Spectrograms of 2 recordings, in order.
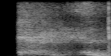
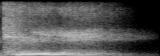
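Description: First: Quick faint whispered word. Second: Said in the usual way. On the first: Shown as a demonstration. Teacher models a word for the student, whispering. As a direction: whisper it just before saying it aloud. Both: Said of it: "you whisper it first".

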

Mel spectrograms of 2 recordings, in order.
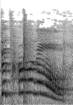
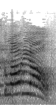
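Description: First: The Colonel! said KER-nul, laughing and high; correct Colonel. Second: Colonial! mocked as kʰəloʊ̃niəl, high and laughing; Colonial, stretched into four syllables; mocking mispronunciation. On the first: Shown as a demonstration. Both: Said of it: "She thinks Colonel's Colonial!".

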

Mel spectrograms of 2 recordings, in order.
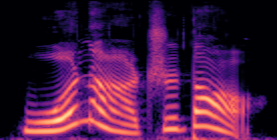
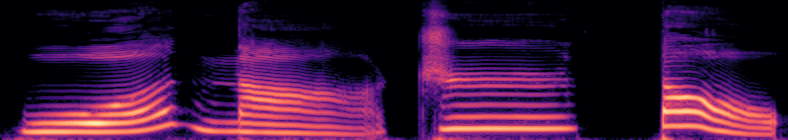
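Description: First: Said in the usual way. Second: Loud, very slow, stretched syllables; slow syllable-by-syllable model. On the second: Shown as a demonstration. Teacher models phrase for learners, slow and loud. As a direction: spell it out slowly and firmly, sound by sound.

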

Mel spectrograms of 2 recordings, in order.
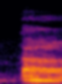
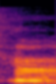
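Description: First: Unaspirated Vietnamese tờ, no puff of air; teacher demos tờ the Vietnamese way. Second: Tờ with a strong puff of air, aspirated; teacher demos English t with a puff of air. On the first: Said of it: "tiếng Việt". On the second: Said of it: "tiếng Anh". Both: Shown as a demonstration.

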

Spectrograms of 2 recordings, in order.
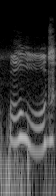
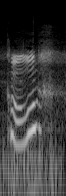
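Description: First: Said in the usual way. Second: High, loud rising "Cold?"; squeaky surprised question. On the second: Real, not acted. Asks about the cold.

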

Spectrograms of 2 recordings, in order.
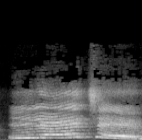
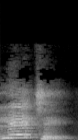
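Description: First: "leche" stretched, high and loud; drawn-out reveal. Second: Said in the usual way. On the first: Shown as a demonstration. Teacher revealing "leche" to children, drawn-out reveal. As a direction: sing out "leche" with a long first syllable.

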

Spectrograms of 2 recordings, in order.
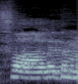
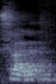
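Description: First: స్వాగతం with a drawn-out aa; svaa-gatam, holding the first vowel of స్వాగతం; long first vowel. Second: స్వాగతం with a short a, as svagatam; no long aa in స్వాగతం; short first vowel. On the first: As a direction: stretch svaa at the start of స్వాగతం. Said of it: "స్వాగతం అంటే welcome". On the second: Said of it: "సెల్ఫ్గా మనం ఏదో చెప్పుకోవడం". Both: Shown as a demonstration.

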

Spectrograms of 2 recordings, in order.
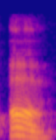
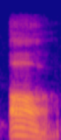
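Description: First: Thin, front "آ" as in ant; thin A sound. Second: Thick, back "آ" as in barn; thickened A sound. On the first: Teacher showing how A before R is not said, thin vowel. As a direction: say "آ" thinly, like the vowel in cat. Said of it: "ما بيتنطقش آ، زي ant". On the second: Teacher showing the A before R, thick vowel. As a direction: make "آ" heavy, not like ant. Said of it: "لازم تتخن شوية، فبقول آ". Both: Shown as a demonstration.

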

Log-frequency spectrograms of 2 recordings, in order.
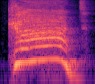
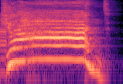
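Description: First: High strained scream on Can't. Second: Can't screamed very high and very loud; full scream. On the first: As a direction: shriek Can't, high and crying. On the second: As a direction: blast Can't at the top of the lungs. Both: Acted. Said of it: "You shouldn't scream at me".

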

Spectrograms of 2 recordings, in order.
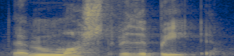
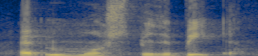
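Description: The two takes are said the same way.

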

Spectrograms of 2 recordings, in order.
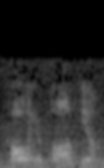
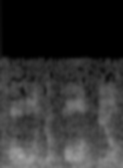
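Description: The two takes are said the same way.

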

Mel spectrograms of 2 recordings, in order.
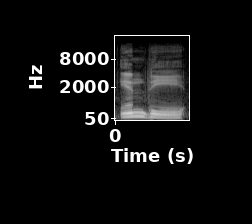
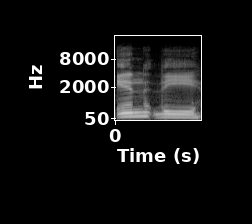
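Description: No difference in how they are said.

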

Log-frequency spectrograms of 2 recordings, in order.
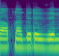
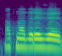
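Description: Both takes have the same delivery.

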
